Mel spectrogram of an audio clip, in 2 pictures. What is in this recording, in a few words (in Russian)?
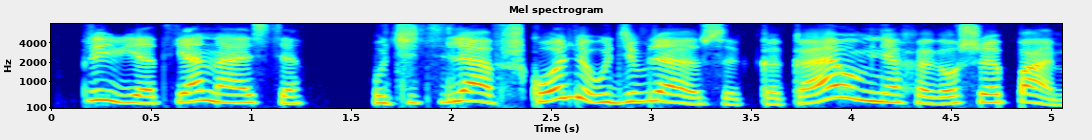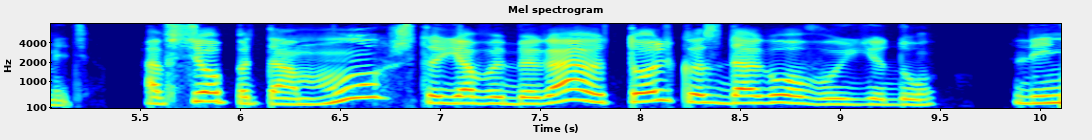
reklama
